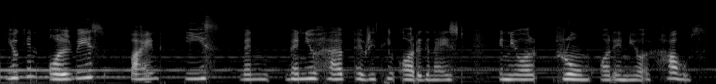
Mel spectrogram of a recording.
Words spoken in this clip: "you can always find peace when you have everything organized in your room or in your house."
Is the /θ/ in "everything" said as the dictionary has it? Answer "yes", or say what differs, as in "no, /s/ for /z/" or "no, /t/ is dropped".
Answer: no, /t/ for /θ/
